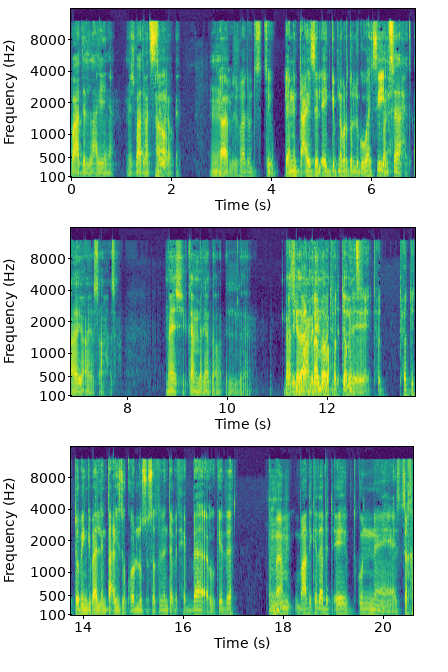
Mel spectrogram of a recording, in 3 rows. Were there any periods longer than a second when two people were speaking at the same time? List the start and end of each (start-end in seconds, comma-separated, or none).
11.2-12.8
